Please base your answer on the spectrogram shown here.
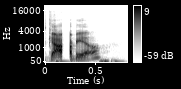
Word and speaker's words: Gabriel: I keep forgetting to pronounce correctly. He pronounces it as Gabrielle.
